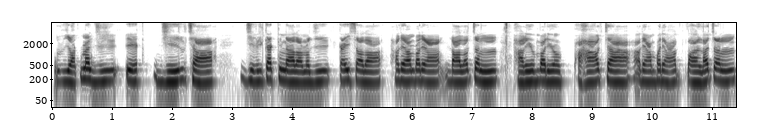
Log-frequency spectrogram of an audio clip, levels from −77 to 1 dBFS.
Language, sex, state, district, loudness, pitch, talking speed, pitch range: Hindi, male, Uttarakhand, Tehri Garhwal, -14 LUFS, 170 Hz, 110 wpm, 165-180 Hz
